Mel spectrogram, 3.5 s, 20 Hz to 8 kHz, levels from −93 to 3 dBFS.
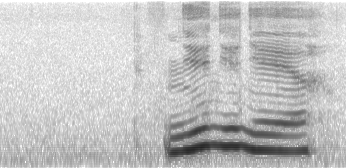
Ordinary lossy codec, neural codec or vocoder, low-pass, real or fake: none; none; none; real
